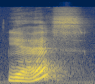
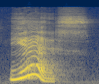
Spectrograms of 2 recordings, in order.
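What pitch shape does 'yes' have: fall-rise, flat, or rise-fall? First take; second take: fall-rise; rise-fall. First: The pitch falls and then rises within the word. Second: The pitch rises and then falls within the word. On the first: "a falling to rising intonation" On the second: "a rising to falling intonation"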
